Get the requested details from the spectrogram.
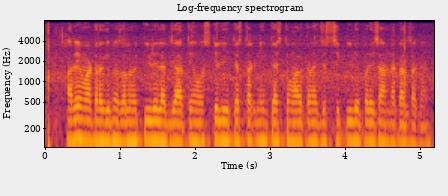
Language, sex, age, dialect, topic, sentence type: Hindi, male, 18-24, Awadhi Bundeli, agriculture, question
